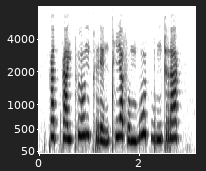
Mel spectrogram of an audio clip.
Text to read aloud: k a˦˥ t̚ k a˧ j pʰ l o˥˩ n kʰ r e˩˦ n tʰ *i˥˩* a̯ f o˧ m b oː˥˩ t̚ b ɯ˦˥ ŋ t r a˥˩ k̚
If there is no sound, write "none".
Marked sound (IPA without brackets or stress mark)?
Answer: i˥˩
